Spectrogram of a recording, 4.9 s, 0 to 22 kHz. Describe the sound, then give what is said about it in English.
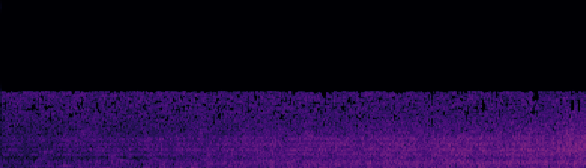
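The delayed 7 o'clock train from Bristol Temple Meads rumbles steadily alongside Platform 6, its broad mechanical roar growing slightly louder over several seconds as it draws in, with no clear voices over the noise. “The next arrival at Platform 6... It's a 7 o'clock train from Bristol Temple Meads.”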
